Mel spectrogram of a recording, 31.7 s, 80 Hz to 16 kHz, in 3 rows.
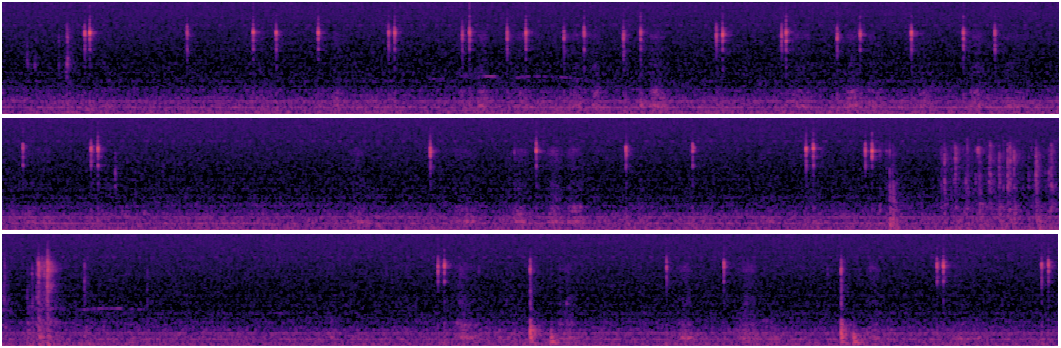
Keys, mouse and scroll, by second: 0.9-3.4 drag, 14.9-16.2 drag, 16.9-17.8 drag, 19.8-22.0 typing, 25.6 click, 26.5 middle click, 26.8-27.8 scroll down 1, 27.8-28.5 drag, 29.6 middle click, 30.6-31.7 drag.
